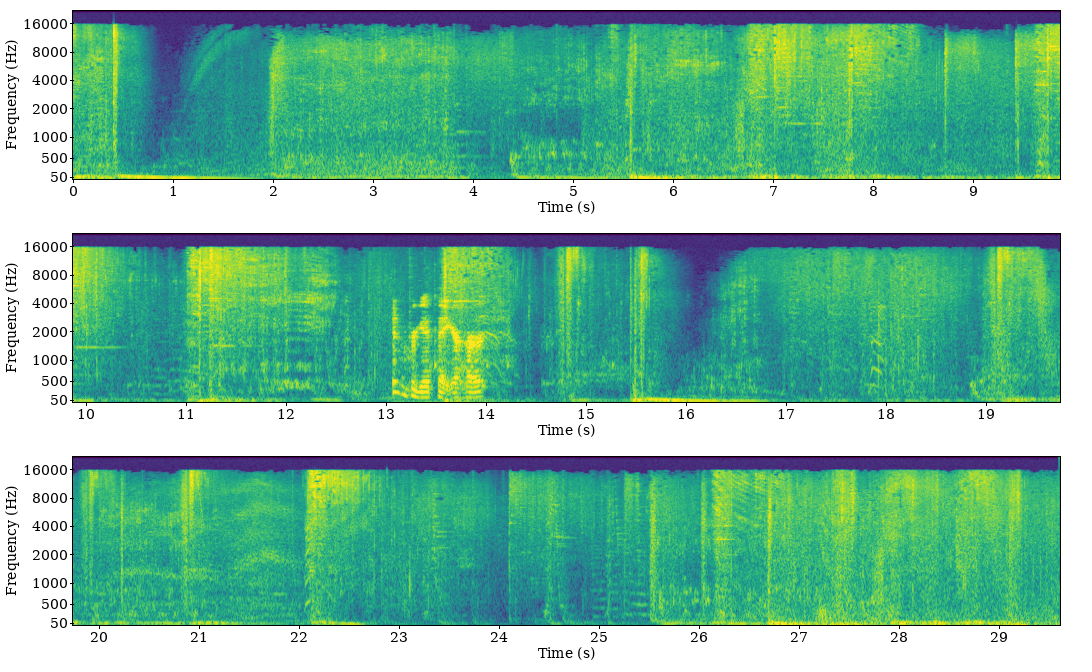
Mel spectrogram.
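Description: Weapon blows clang and thud against a huge monster.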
